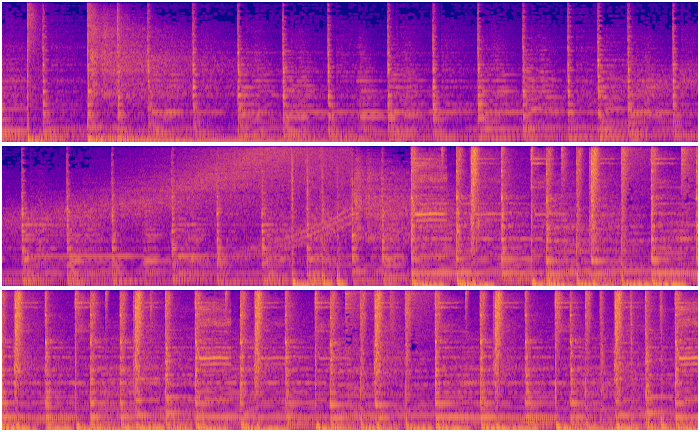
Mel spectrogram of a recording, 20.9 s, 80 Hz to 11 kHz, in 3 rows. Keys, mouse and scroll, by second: 13.9 ctrl+t, 14.6 alt+shift+click, 17.7 ctrl+click, 18.8 ctrl+click.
